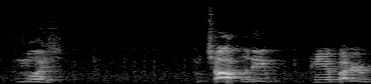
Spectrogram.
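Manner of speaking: barely able to talk, speaking through full mouth. Tasting the cupcake and describing it, talking with mouth full. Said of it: "evidenced by the fact that I can barely talk right now".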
